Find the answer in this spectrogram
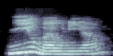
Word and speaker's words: pneumonia: Okay, now is silent in the groups of letters PN, PS, PT. For example, pneumonia, pneumatic, psychic, pseudo, ptarmigan, receipt.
